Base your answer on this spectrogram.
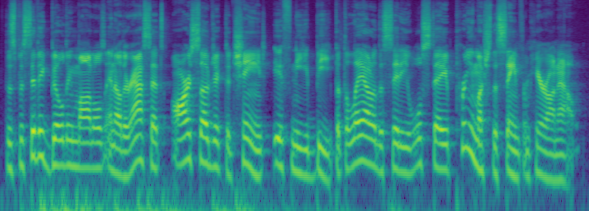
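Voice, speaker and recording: A man with a somewhat high, sharp and forceful voice presents a development update. He reads as a video host, conversational but emphatic, with self-deprecating asides. The narration is scripted. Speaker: game developer and channel host.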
